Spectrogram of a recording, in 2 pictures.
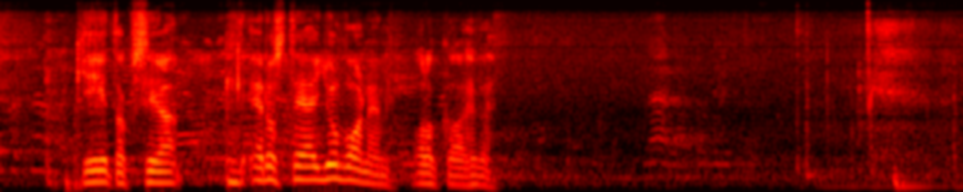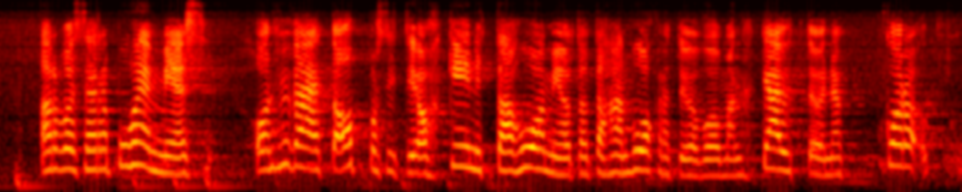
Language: Finnish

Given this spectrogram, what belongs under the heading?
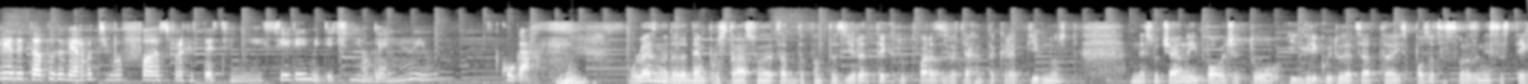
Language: Bulgarian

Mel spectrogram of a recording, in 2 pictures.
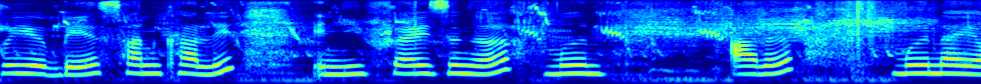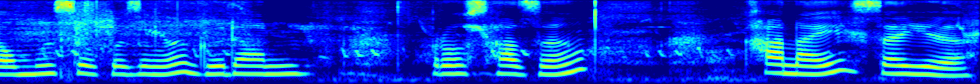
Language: Bodo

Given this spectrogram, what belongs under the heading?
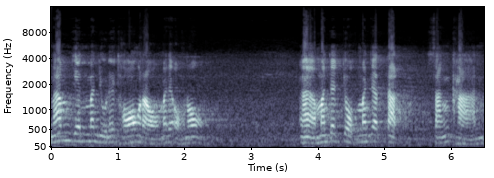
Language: Thai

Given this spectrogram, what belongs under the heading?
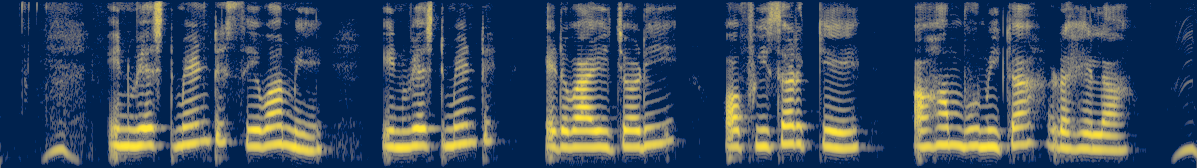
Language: Bhojpuri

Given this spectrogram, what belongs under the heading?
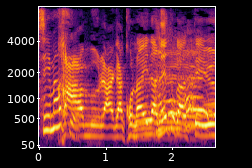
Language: Japanese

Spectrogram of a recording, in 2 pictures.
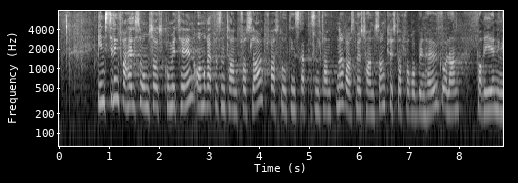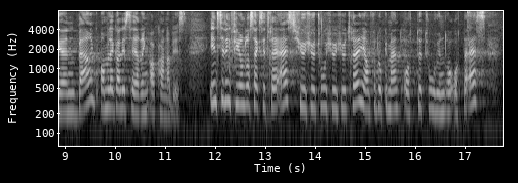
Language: Norwegian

